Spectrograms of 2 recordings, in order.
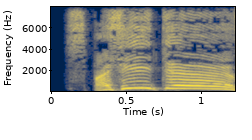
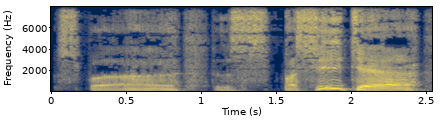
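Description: First: Very high, very loud, drawn-out holler; gleeful top-of-the-voice scream; full-throated yell. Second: Strained, stuttered scream; squeezed-out cry for help. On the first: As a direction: bellow it out with gusto. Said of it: "заорал разбойник". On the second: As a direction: force out a stammered yell for help. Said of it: "выдавил из себя Крот". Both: A narrator's reading.

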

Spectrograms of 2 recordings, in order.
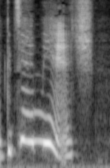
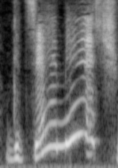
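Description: First: Very high, loud panicked question; alarmed demand. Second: High, loud furious roar. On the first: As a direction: cry out in sudden dread. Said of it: "задрожав от ужасного предчувствия". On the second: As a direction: roar the demand. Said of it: "взревел Сагород". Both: A narrator's reading.

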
